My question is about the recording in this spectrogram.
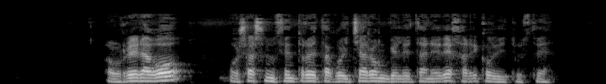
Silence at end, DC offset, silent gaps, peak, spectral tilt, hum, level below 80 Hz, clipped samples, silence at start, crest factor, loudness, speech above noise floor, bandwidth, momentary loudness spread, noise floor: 0.55 s; under 0.1%; none; -4 dBFS; -4.5 dB/octave; none; -64 dBFS; under 0.1%; 1.05 s; 18 dB; -22 LUFS; 52 dB; 11.5 kHz; 16 LU; -73 dBFS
